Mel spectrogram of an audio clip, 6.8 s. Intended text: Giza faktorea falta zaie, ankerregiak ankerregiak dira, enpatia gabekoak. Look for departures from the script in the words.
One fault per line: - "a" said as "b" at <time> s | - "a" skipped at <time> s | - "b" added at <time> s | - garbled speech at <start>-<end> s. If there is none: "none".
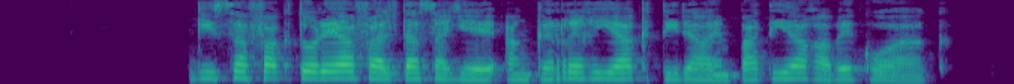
- "ankerregiak" skipped at 4.3 s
